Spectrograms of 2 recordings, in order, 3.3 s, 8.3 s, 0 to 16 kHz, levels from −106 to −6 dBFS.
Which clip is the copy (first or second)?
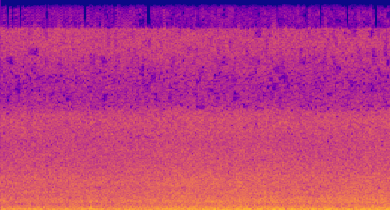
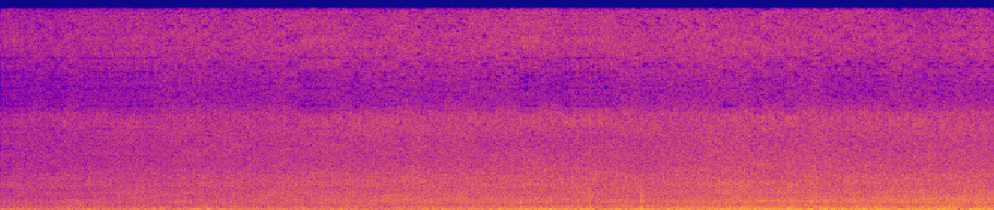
second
